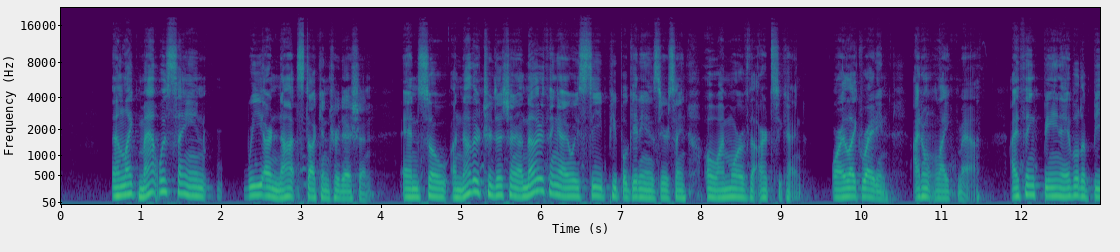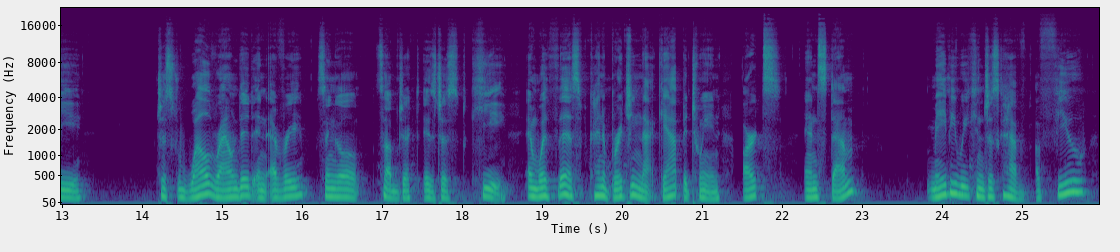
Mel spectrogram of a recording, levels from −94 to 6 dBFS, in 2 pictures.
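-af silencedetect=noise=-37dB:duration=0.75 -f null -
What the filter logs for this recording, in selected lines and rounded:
silence_start: 13.22
silence_end: 14.21 | silence_duration: 0.98
silence_start: 22.89
silence_end: 23.87 | silence_duration: 0.98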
